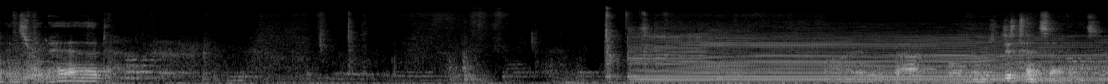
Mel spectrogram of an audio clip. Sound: vibration noise

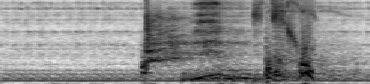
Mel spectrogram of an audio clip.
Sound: slam; explosion

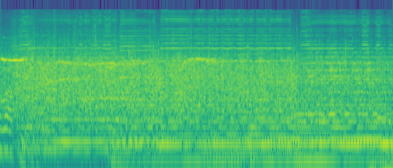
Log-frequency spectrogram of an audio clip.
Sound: audience clapping; tranquil music

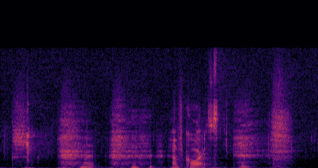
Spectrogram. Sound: chuckles

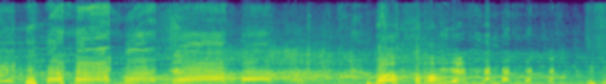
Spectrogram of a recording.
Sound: sobbing

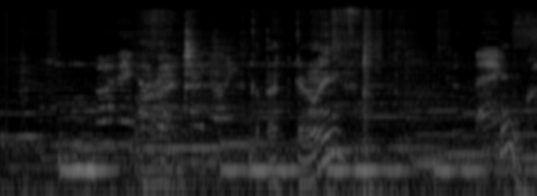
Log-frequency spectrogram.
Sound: radio sound continues

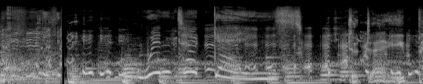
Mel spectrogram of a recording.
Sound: giggling

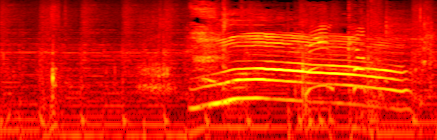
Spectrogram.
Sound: gasps in amazement

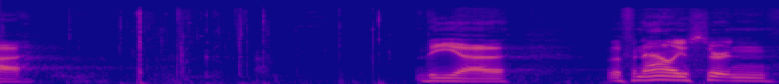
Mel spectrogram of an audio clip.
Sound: none

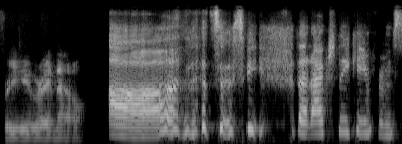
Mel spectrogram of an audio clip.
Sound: chuckles

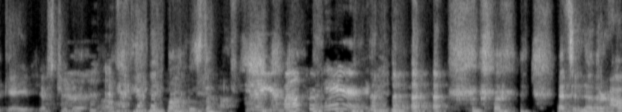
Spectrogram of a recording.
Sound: laughing

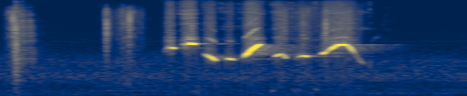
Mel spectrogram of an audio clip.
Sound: Mimi whistles

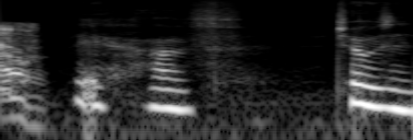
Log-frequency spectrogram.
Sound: none

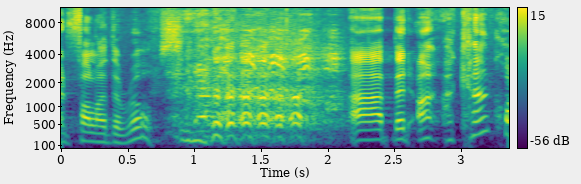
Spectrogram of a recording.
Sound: laughter

